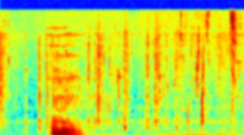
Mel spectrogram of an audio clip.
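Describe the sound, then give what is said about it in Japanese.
Crunching of crispy-skinned food as it is bitten and chewed: one loud crunchy bite, then quieter crackling chews that continue steadily. “外カリカリじゃない？このクリスピーさたまんない。”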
